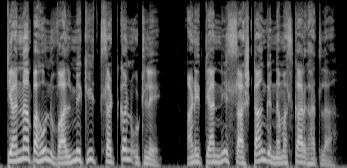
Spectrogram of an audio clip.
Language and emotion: Marathi, neutral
